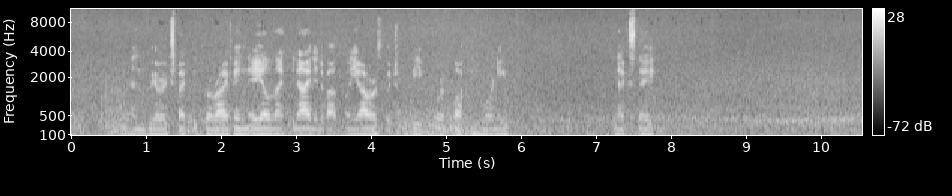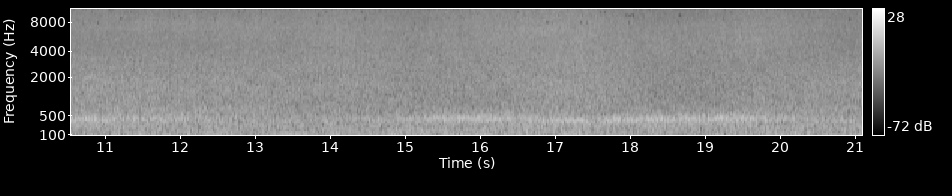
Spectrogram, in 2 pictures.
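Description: Wind blows over open water.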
